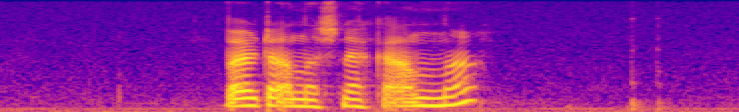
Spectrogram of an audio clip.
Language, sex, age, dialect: Faroese, female, 15-35, Norðurstreymoy/Eysturoy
